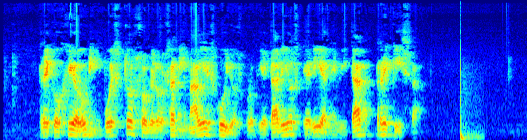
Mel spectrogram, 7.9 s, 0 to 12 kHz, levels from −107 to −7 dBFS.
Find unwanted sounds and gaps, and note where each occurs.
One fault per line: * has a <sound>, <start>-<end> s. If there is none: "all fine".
* has a thud, 6.9-7.3 s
